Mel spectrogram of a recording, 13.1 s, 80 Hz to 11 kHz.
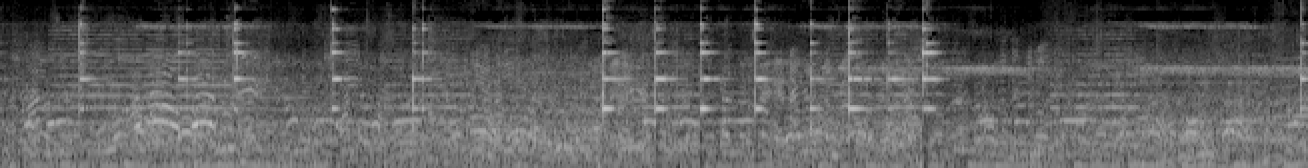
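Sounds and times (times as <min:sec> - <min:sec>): crowd chatter: 0:00.0 - 0:13.0
stick beating metal saucepan: 0:00.8 - 0:01.0, 0:01.8 - 0:02.6, 0:03.3 - 0:03.5, 0:04.2 - 0:04.4, 0:06.0 - 0:09.4.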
